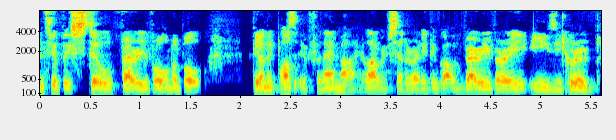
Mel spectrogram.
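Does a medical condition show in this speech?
No.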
